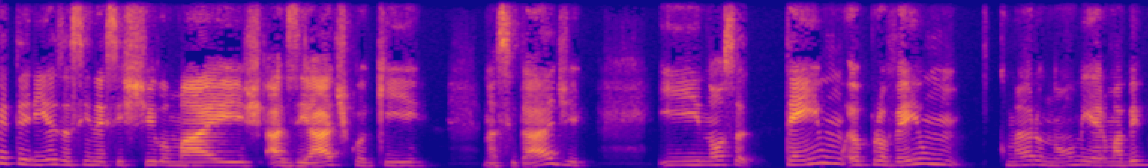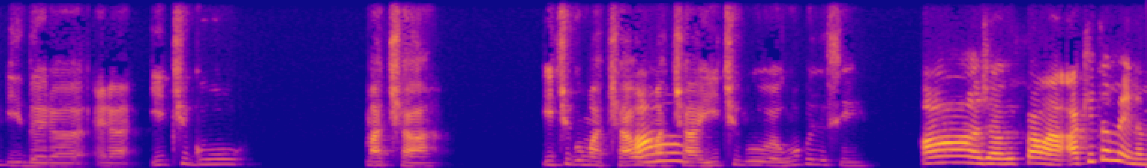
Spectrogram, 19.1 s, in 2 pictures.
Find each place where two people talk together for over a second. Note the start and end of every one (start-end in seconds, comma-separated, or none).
none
